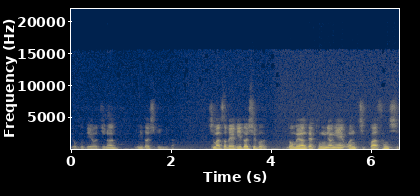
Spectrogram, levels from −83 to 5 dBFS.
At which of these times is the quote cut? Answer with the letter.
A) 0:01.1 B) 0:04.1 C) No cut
A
